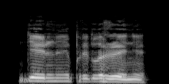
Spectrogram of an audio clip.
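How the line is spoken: Laughing. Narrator (Russian): засмеялся Рокоссовский

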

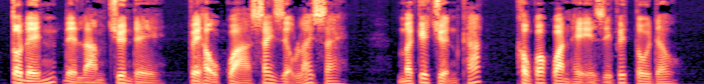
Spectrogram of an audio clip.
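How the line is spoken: Smiling. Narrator (Vietnamese): Lư Minh Dương mỉm cười

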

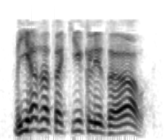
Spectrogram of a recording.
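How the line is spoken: Shouting from inside. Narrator (Russian): крикнул изнутри Растафарыч

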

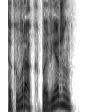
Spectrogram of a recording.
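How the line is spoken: Uncertain mumble. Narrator (Russian): Неуверенно промямлила она

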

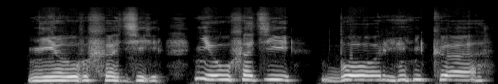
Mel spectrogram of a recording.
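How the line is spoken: Moaning plea. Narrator (Russian): Стонала она

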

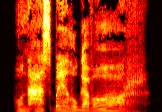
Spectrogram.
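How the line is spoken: Whisper close to ear. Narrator (Russian): раздался шепот прямо у моего уха

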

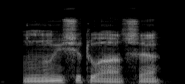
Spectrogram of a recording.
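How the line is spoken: Sighing. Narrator (Russian): вздохнул Альберт Петрович

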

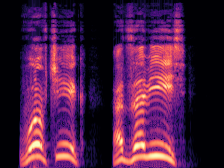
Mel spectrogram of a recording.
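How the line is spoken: Shouting. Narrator (Russian): прокричал

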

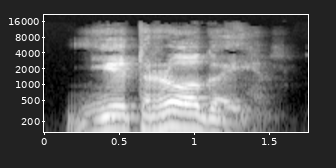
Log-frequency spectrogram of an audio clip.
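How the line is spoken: Hoarse. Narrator (Russian): хрипло сказал Мустафа

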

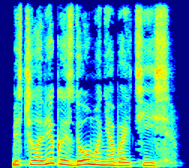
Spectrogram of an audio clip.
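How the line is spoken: Sigh. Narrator (Russian): Арнольд вздохнул

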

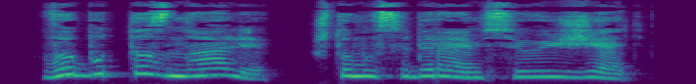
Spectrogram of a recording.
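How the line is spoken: Exclamation. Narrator (Russian): воскликнула Вера

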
